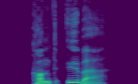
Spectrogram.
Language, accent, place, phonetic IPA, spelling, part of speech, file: German, Germany, Berlin, [ˈkɔmt yːbɐ], kommt über, verb, De-kommt über.ogg
- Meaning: inflection of überkommen: 1. third-person singular present 2. second-person plural present 3. plural imperative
